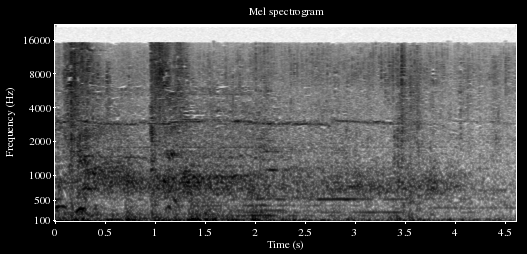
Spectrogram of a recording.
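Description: Swords clash and ring sharply.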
